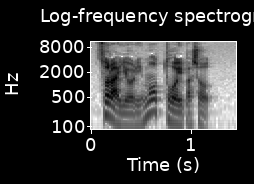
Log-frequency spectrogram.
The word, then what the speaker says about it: 宇宙よりも遠い場所: 宇宙よりも遠い場所と書いて空よりも遠い場所と読むん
